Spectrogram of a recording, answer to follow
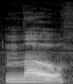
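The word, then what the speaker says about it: moe: entertainment centered around characters who possess such traits pronounced Mo all right we're not special as we like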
